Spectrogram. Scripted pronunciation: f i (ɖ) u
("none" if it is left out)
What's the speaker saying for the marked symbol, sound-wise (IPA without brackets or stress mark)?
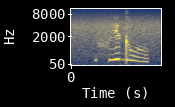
ɖ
